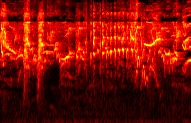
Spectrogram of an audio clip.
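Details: Oriental magpie-robin in full song, the ngekek style with short bursts: dense, fast run of high whistles, sharp chirps and rapid trills with quick rising and falling sweeps, almost without pause.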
